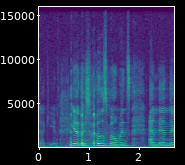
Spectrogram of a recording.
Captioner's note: woman laughs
